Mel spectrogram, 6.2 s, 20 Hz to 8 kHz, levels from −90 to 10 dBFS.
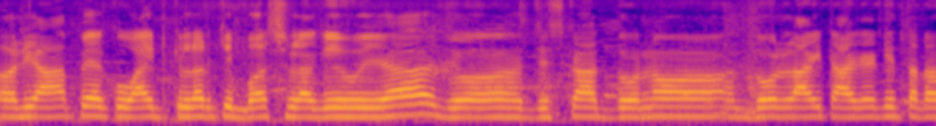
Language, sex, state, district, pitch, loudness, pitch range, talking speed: Hindi, male, Bihar, West Champaran, 175 Hz, -13 LUFS, 170-180 Hz, 175 wpm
